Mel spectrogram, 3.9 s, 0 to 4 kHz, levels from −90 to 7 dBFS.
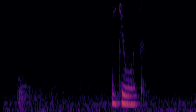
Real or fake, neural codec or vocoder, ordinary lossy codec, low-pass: real; none; Opus, 32 kbps; 3.6 kHz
